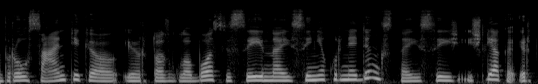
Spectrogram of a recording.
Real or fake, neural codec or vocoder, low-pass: real; none; 14.4 kHz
